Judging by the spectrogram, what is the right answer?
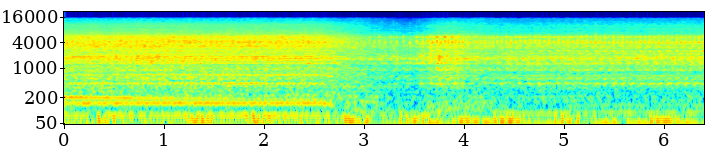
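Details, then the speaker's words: Land Rover Discovery 300Tdi diesel from a Copart salvage auction, first start on jump leads with the stop solenoid held: steady even idle chug, then revs rise into a louder, rougher run, pulling cleanly; normal diesel running. "right it runs so let's see if this works"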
